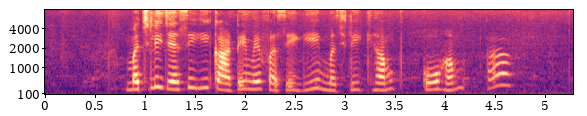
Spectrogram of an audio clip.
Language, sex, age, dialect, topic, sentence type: Hindi, female, 25-30, Hindustani Malvi Khadi Boli, agriculture, statement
